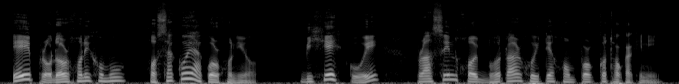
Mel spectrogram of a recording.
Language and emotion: Assamese, surprised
